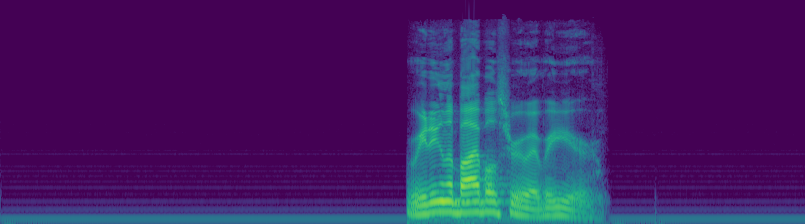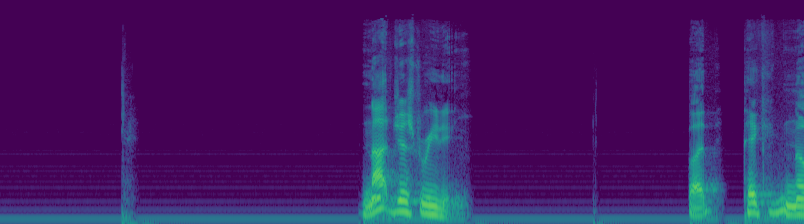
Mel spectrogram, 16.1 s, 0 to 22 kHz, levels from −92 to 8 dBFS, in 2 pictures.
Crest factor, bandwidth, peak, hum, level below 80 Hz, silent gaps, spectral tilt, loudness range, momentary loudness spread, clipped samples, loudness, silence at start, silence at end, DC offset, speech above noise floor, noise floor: 24 dB; 15 kHz; 0 dBFS; 60 Hz at -55 dBFS; -50 dBFS; none; -6.5 dB/octave; 12 LU; 24 LU; under 0.1%; -18 LUFS; 4.05 s; 0 s; under 0.1%; 39 dB; -56 dBFS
